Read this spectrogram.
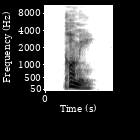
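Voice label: "commie", Australian English; pronunciations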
